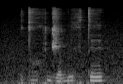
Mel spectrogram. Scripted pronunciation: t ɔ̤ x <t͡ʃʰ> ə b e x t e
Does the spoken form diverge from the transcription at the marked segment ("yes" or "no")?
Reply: yes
